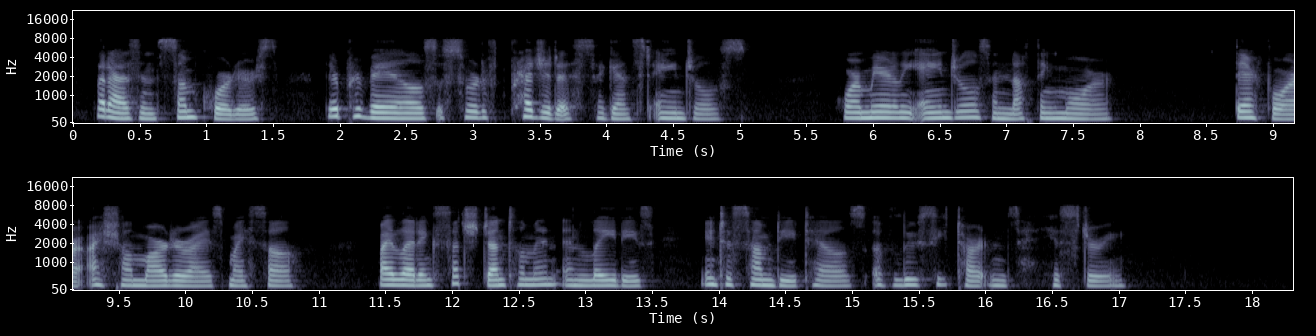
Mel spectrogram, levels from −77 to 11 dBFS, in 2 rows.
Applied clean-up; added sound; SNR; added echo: none; none; none; none.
